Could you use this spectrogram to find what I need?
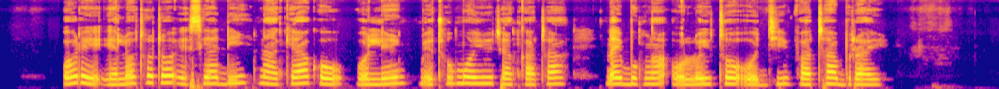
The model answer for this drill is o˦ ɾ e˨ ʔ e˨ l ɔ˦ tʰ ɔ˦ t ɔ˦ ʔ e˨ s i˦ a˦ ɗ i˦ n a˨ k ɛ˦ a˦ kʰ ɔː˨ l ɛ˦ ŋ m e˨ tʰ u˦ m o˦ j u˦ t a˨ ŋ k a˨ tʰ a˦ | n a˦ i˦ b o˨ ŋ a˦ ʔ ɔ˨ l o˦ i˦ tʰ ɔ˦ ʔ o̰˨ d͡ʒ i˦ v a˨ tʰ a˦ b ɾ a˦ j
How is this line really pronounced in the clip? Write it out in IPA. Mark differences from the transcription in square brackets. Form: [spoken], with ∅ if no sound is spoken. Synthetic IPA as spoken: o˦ ɾ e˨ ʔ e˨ l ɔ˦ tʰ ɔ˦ t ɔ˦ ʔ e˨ s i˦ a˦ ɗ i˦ n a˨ k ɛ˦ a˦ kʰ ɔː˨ l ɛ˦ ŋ m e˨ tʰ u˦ m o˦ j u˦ t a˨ ŋ k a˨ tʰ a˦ | n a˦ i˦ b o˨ ŋ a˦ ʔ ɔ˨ l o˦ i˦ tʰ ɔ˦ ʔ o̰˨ d͡ʒ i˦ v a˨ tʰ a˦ b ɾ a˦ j

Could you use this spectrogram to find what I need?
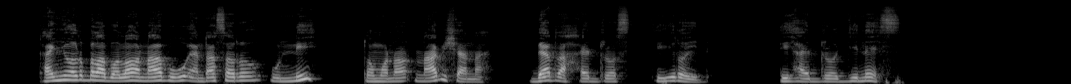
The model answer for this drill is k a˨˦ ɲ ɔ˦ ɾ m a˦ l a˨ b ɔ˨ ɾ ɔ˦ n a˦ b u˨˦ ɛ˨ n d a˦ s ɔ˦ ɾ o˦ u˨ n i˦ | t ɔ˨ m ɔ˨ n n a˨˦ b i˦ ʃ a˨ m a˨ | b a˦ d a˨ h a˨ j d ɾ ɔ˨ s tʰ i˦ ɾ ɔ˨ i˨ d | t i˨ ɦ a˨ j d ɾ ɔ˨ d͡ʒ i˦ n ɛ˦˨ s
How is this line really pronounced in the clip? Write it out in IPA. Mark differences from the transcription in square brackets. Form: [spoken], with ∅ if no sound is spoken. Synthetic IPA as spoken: k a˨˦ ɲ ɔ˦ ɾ [b] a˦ l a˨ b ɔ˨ [l] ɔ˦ n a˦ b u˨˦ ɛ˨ n d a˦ s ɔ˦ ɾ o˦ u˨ n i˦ | t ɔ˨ m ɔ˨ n n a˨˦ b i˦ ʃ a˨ [n] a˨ | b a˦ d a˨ h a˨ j d ɾ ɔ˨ s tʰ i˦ ɾ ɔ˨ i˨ d | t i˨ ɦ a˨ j d ɾ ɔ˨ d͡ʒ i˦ n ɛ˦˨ s

